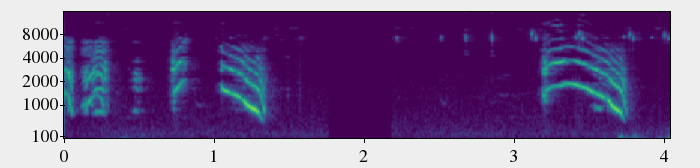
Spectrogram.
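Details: White-browed crake, also called Matang Bayani or Tikling Kabayo, giving a few short harsh notes followed by two drawn-out squealing calls that arch up then fall, separated by quiet.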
